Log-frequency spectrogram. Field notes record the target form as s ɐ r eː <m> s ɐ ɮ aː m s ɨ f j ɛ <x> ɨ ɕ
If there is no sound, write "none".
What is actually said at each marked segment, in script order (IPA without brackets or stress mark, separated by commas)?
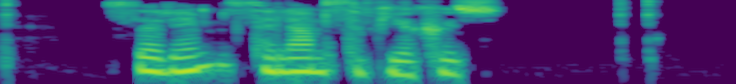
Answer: m, x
